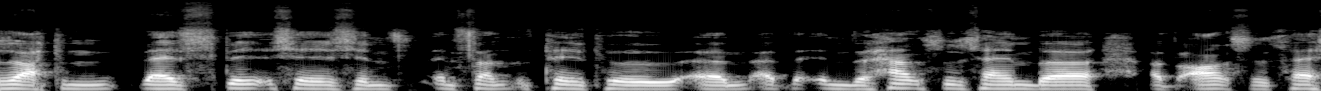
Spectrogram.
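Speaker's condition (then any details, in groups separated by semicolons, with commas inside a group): Tongue cancer surgery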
